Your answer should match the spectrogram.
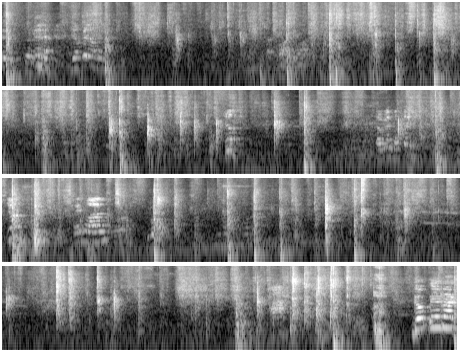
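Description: A basketball bouncing on a concrete court during a pickup game: irregular, sharp thuds of dribbles and passes, with players' voices calling out between them.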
